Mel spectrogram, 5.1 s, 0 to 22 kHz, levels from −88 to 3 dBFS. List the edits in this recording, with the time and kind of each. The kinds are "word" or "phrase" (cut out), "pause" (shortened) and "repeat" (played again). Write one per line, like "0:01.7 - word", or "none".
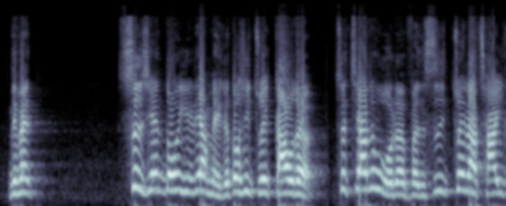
0:03.3 - pause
